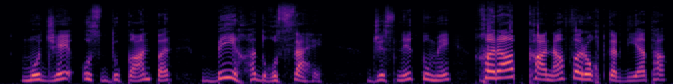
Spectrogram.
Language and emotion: Urdu, angry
